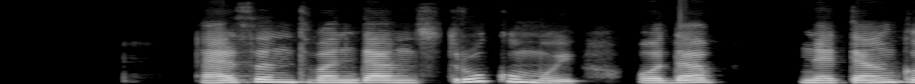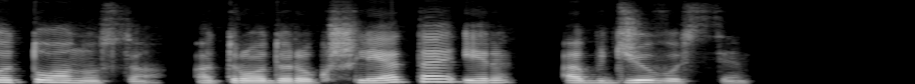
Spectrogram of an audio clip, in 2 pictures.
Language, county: Lithuanian, Klaipėda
